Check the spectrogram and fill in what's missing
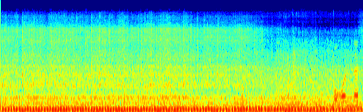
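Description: A single motorcycle labours up a steep, zigzagging road, its engine a steady low throbbing drone close by, with a brief rising rev near the end.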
